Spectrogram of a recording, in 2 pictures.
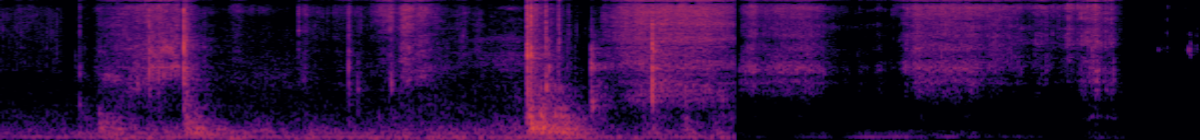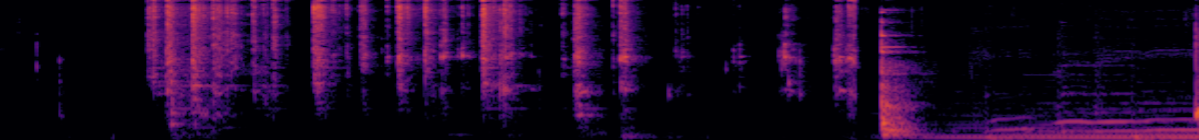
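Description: A metal whisk beating batter in a glass bowl, a rapid run of clinks against the glass lasting about four seconds. Before it, paper sachets rustle as they are torn and emptied into the bowl. Music comes in near the end.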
